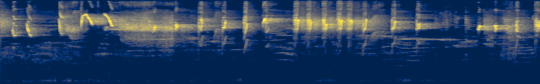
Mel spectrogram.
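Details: Common iora, gacor song: a rolling high whistle opens a long run of shrill chattering and twittering notes, sustained with only tiny breaks, over a soft low hum.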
